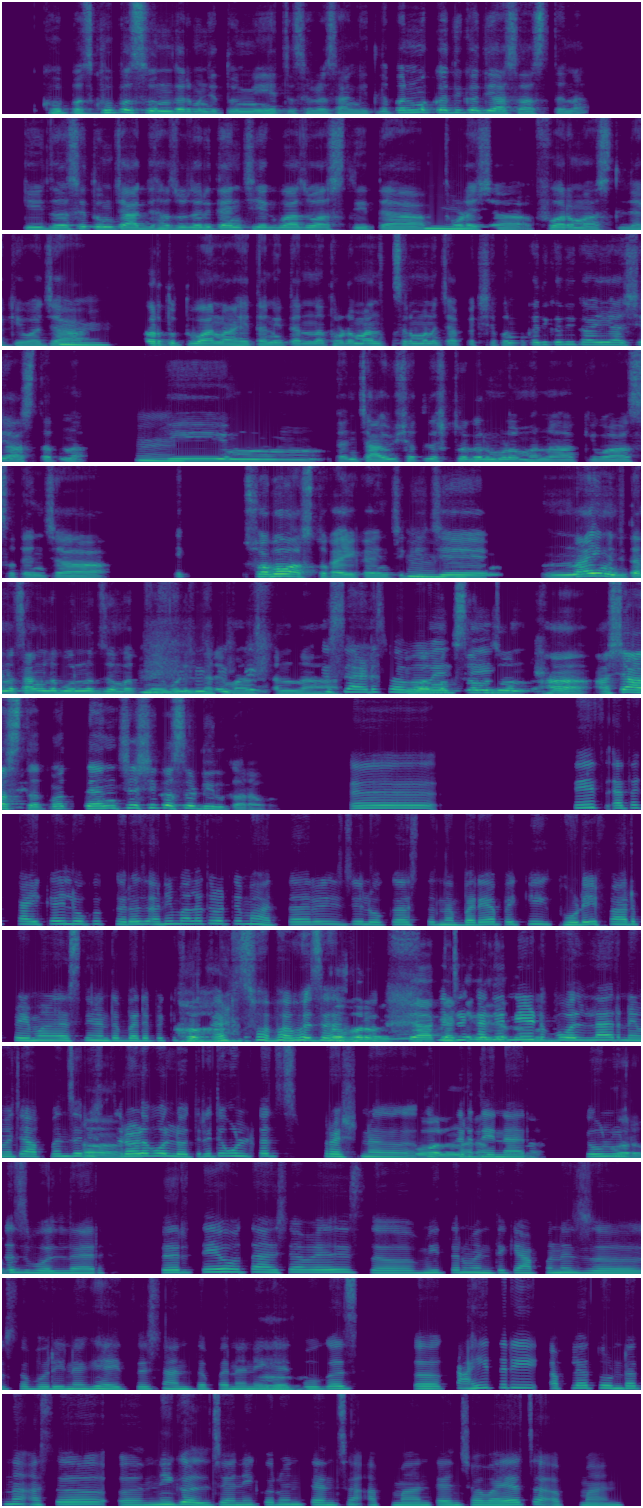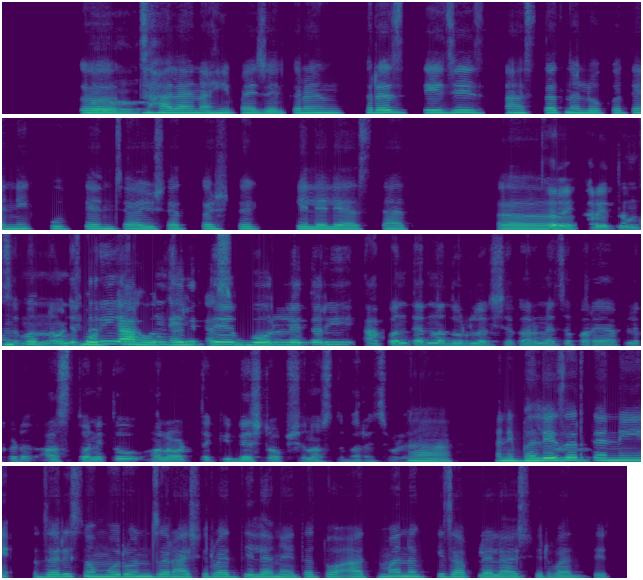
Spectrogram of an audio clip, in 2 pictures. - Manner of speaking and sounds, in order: tapping; in English: "फर्म"; in English: "स्ट्रगल"; laugh; "स्वभावाचे" said as "स्वभावावायचे"; chuckle; other noise; drawn out: "अ"; chuckle; in English: "कॅटेगरी"; laughing while speaking: "तुटाळ स्वभावच असतो"
- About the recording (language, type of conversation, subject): Marathi, podcast, वृद्धांना सन्मान देण्याची तुमची घरगुती पद्धत काय आहे?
